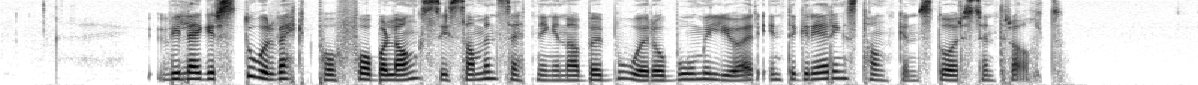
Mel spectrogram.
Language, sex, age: Norwegian, female, 30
